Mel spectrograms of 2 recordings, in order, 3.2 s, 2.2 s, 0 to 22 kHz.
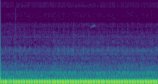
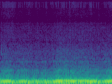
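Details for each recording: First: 2005 Pontiac Grand Prix after a new ignition coil and cleared codes: starts quickly and idles steady and even with no stumbles, no misfires counting, unlike before when the accelerator had to be held to keep it running. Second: 2005 Pontiac Grand Prix idling in park: low rumble that lurches unevenly every so often instead of pulsing steadily; scan tool shows a single-cylinder misfire on cylinder one.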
